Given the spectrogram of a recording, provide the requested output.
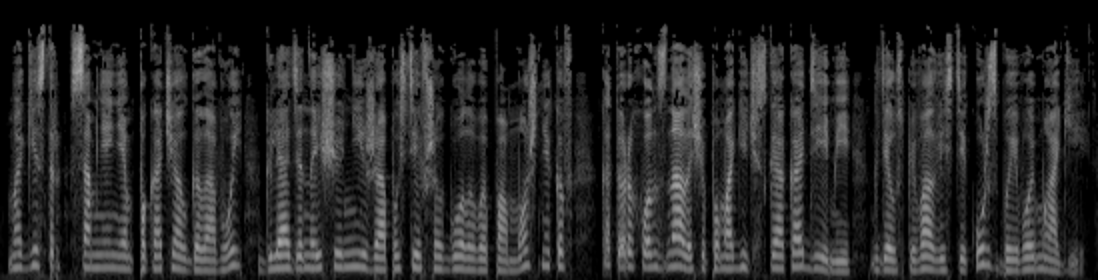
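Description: A woman narrating a fantasy audiobook in an even storytelling manner, close to the mic. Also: lowish voice, moderate pace, few pauses, dry recording. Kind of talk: scripted narration.

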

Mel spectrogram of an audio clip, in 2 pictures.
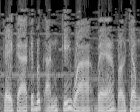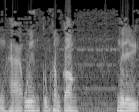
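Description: A man narrating an audio story in a slow, measured, melancholy reading. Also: lowish voice. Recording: dull lo-fi audio with music.

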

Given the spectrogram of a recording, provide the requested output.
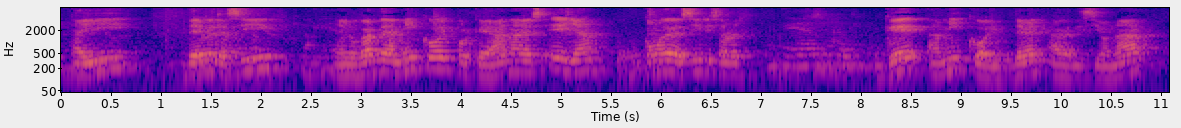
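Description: A man's voice: mid-range voice, darkish tone, a little hiss or hum. A man with a Mexican Spanish accent teaching an Esperanto class, patiently quizzing his students and translating phrases into Spanish. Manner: slow, patient, asks the class questions. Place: university classroom. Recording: echoey classroom recording.

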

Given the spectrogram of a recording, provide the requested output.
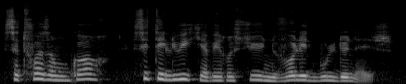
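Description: A woman narrating an audiobook of a classic novel in a calm, measured reading voice. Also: medium pitch. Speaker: audiobook reader.

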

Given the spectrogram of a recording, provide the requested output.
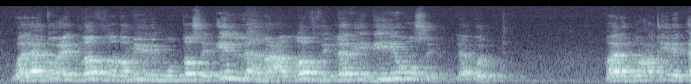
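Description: A man teaching a grammar class. He keeps asking the students whether they follow and slows down to spell out each example. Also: sits high. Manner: checks on students with repeated questions, stresses example words. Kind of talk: classroom lesson. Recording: very echoey room, far from mic.

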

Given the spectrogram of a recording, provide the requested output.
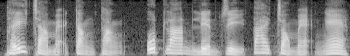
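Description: Expressive male audiobook narrator. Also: mid-range voice, unhurried, dry recording, studio quality. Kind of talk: audiobook ghost story narration.

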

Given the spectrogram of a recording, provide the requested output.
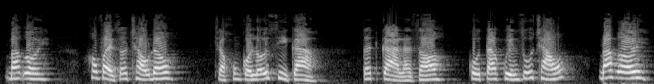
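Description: A woman voicing a frightened young man who begs his uncle for mercy in a whiny, rushed voice. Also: a little high, voice pushed up, natural voice. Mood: pleading. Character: young man, panicked nephew begging for mercy.

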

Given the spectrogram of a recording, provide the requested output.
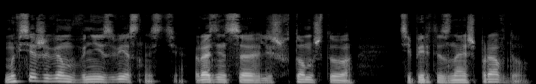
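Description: A man reading the lines of a gentle, devoted young programmer in an audiobook. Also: lowish voice, a little slow, no echo, studio quality. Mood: earnest.

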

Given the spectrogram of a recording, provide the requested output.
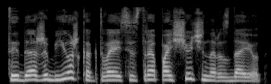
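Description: A self-assured young man speaks slowly and with a mocking edge, as a woman narrator gives him a slightly lower voice. He stays cool and condescending. Dry, close audiobook sound. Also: no echo, natural voice. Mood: smug. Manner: mocking, unhurried. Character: cocky calm young man, smoking boyfriend.

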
